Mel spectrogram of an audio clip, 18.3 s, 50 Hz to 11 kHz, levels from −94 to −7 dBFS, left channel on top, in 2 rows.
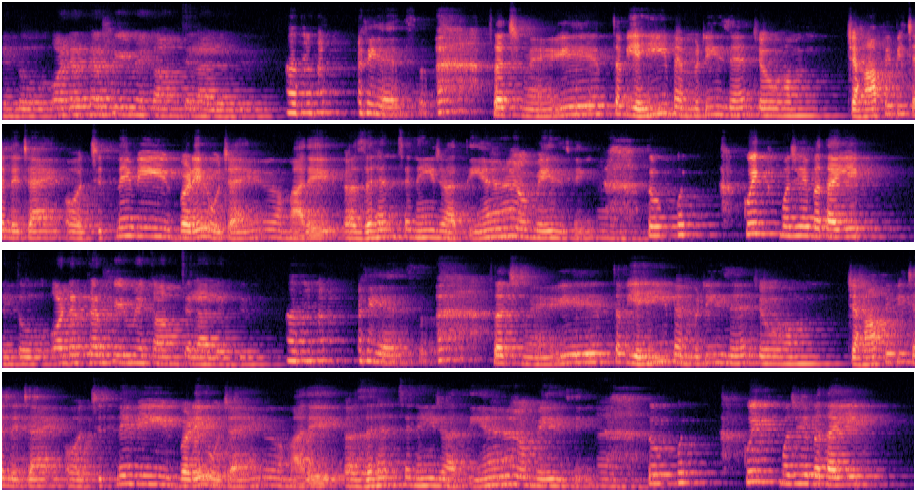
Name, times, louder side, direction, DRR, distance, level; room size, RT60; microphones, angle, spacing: voice 1, 0.0-2.6 15.1-15.6, right 2 dB, 60° right, 0 dB, 4.9 m, -30 dB
voice 2, 2.8-3.3 3.6-8.2 8.5-16.0 16.3-17.8, left 2 dB, 55° left, 3 dB, 1.8 m, -26 dB
27.0 x 14.0 x 2.6 m, 0.91 s
head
